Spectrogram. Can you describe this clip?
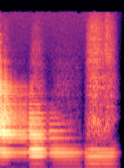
Jew's harp sigle hit
folk, jews-harp, folklore, lips, tongue, mouth-harp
